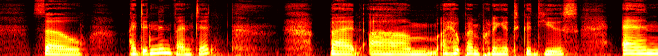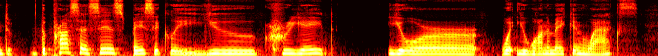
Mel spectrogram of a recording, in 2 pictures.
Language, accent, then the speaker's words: English; New York City, New York, United States; I grew up in New York City, and at the age of about 13 years old, I started seeing art in museums and galleries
